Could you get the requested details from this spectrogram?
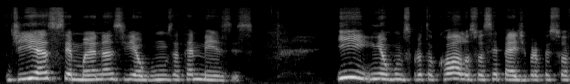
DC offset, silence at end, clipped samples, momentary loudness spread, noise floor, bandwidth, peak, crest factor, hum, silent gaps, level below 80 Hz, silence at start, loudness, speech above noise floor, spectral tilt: under 0.1%; 0 s; under 0.1%; 12 LU; -54 dBFS; 15.5 kHz; -2 dBFS; 18 dB; none; none; -66 dBFS; 0.05 s; -21 LUFS; 33 dB; -4.5 dB/octave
